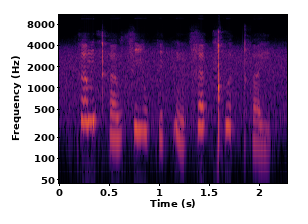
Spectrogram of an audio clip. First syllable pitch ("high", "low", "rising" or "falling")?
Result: high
